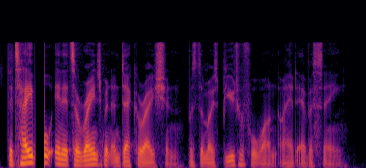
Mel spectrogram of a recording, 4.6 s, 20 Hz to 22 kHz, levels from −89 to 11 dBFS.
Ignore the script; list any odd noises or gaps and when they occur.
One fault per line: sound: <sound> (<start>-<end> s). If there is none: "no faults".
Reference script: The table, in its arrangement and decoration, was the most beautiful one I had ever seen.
sound: dropout (0.4-0.5 s)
